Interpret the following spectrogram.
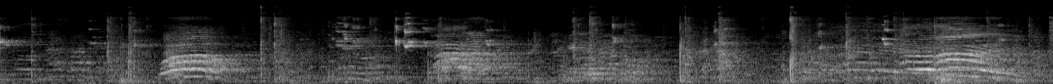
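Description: Badminton doubles rally in a large hall: sharp cracks of rackets striking the shuttlecock every second or so, mixed with court shoes squeaking and players' short calls. A loud shout near the end as the point is won.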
